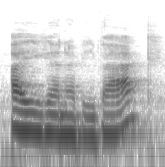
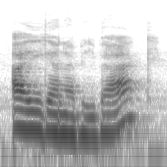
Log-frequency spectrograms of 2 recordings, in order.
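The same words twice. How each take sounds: The two takes are said the same way.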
